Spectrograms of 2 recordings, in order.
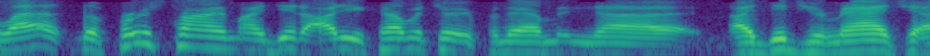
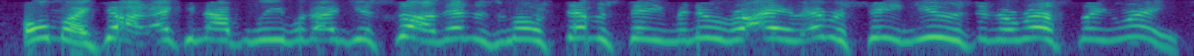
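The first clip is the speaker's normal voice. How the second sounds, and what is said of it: Awestruck, excited commentary voice. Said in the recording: “I was at awe. You could hear it in my voice. I was at awe for your maneuver.”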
